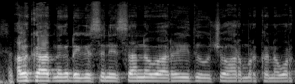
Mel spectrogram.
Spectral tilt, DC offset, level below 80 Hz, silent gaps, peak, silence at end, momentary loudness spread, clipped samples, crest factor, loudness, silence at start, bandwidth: -6.5 dB/octave; under 0.1%; -52 dBFS; none; 0 dBFS; 0 s; 11 LU; 0.1%; 14 dB; -15 LUFS; 0 s; 19.5 kHz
